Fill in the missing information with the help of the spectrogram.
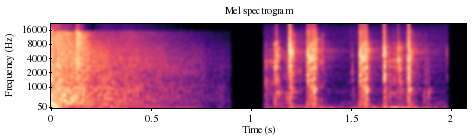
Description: kar98k_shoot_sil.ogg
